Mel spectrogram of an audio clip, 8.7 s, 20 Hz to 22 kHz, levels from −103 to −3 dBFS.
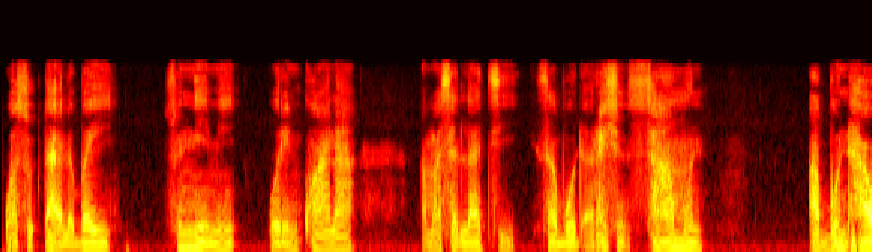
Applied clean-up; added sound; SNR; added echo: none; none; none; none.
